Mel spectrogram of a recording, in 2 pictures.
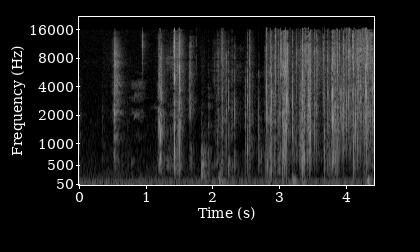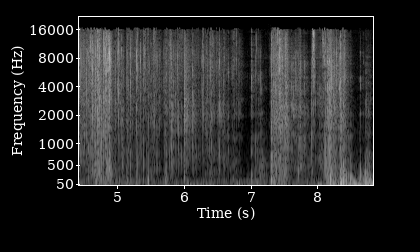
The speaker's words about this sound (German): Ähm, und ich mache mal einen Pferdcookie auf.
